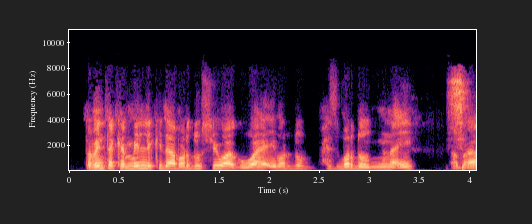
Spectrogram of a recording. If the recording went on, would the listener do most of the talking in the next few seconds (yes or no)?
yes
